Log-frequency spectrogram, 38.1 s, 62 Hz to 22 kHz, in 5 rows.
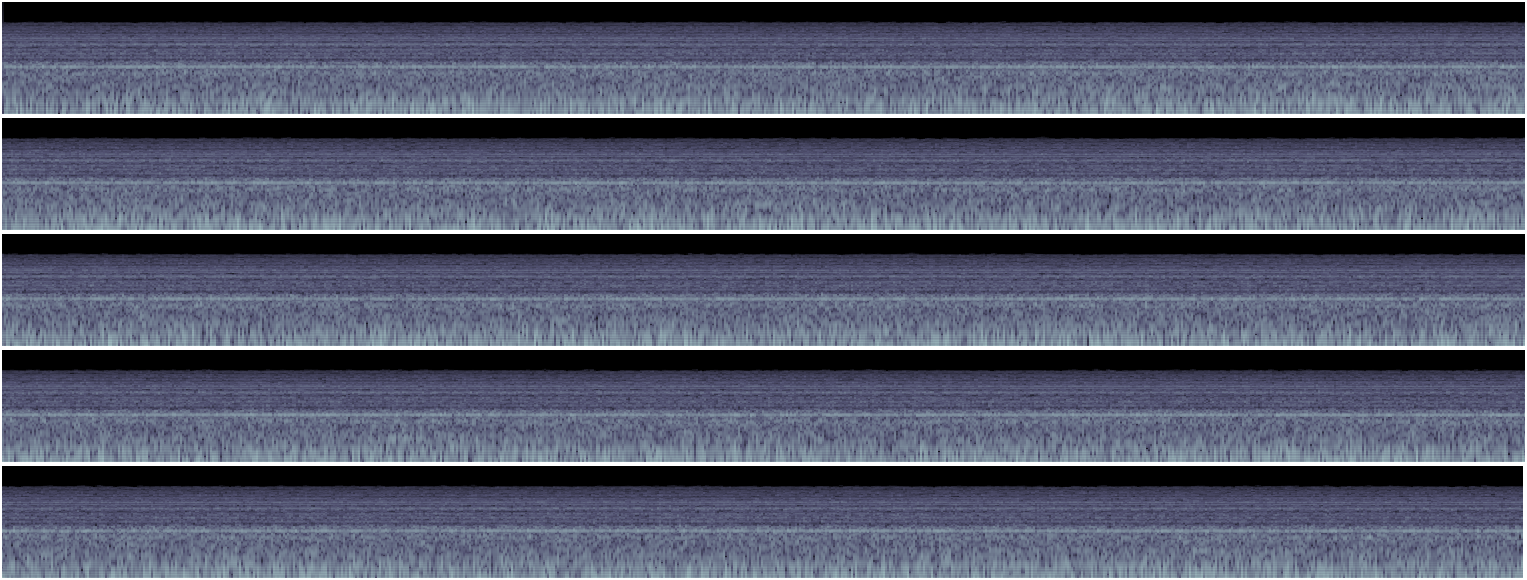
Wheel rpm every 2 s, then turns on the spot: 0, 0, 0, 0, 0, 0, 0, 0, 0, 0, 0, 0, 0, 0, 0, 0, 0, 0, 0.
none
